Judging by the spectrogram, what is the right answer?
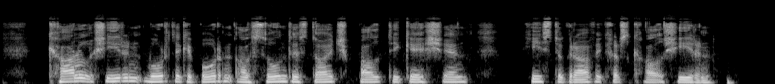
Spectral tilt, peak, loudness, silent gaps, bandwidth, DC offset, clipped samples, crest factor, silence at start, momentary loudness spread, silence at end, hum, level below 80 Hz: -5 dB/octave; -2 dBFS; -15 LUFS; none; 9.4 kHz; under 0.1%; under 0.1%; 14 dB; 0.5 s; 6 LU; 0.4 s; none; -44 dBFS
